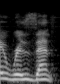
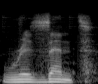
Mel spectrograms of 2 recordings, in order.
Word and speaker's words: resent: Well, Anthony said, I resent that. Resent. Resent. Okay, now this is spelled exactly like resent, like with an S, right? That's right. R-E-S-E-N-T. But you pronounce it like a Z.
